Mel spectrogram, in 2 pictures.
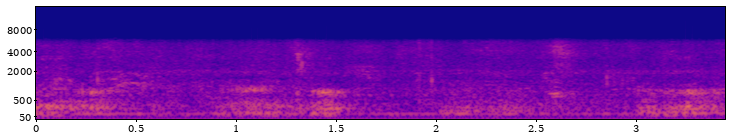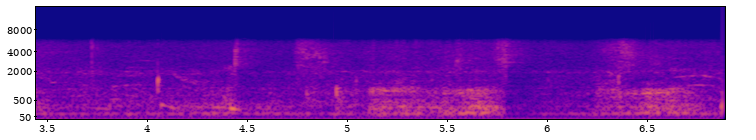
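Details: Play growls from a 5-month-old blue pit bull and a 2-year-old 70-pound English bulldog tugging against each other, rough bursts of growling and snorting broken by scuffles and clicks, as a person speaks at times.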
